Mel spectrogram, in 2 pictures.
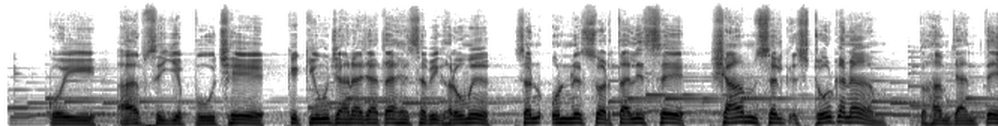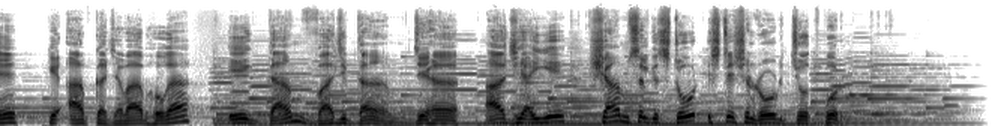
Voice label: TVC hindi

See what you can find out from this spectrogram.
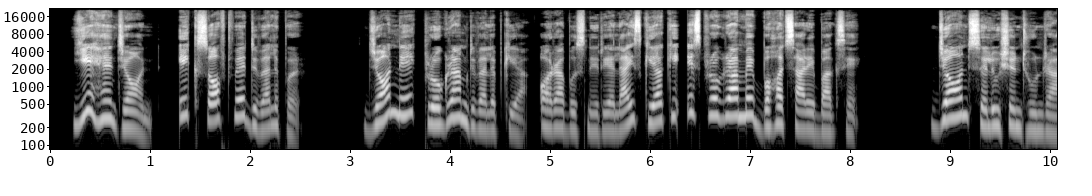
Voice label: Hindi Elearning Corporate

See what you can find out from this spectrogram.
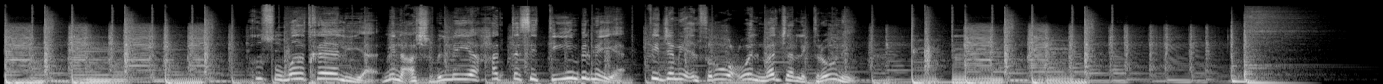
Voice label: Saudi

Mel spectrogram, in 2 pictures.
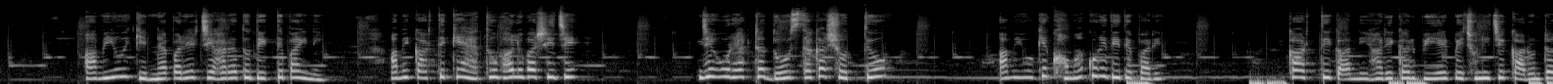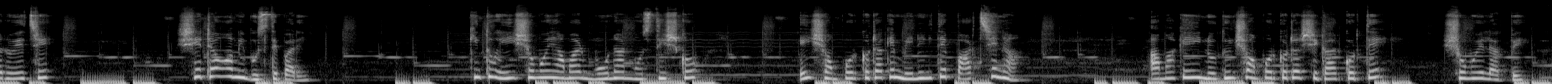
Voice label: Bengali

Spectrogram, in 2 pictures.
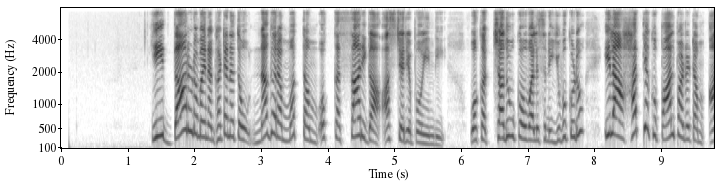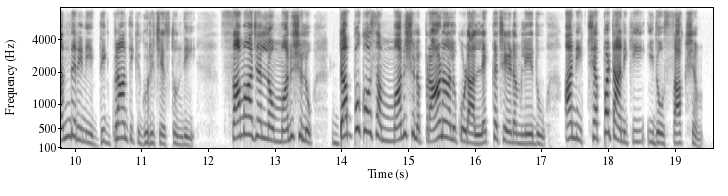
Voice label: Journalist Telugu

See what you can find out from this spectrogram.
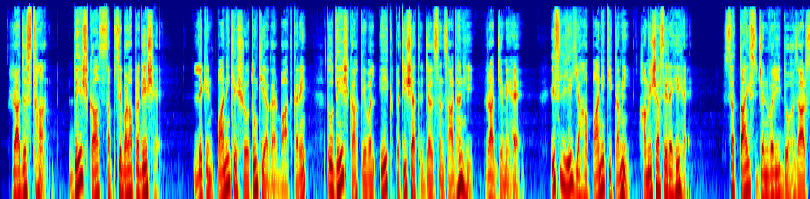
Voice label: Rajasthan Hindi

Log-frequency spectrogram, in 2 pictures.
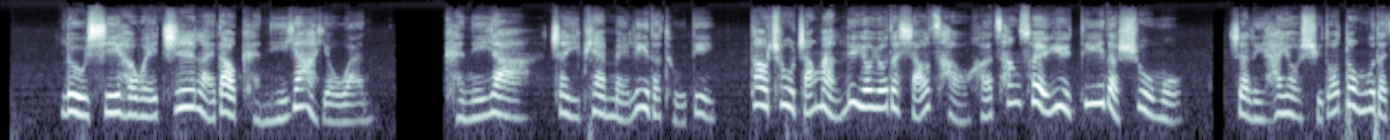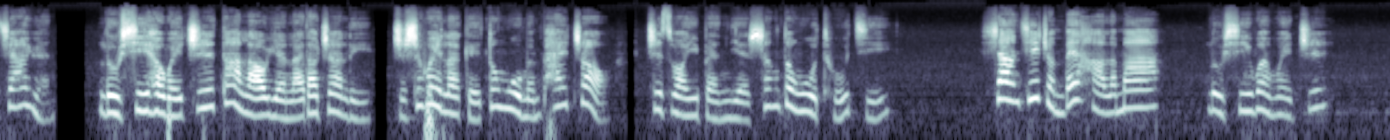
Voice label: story mandarin

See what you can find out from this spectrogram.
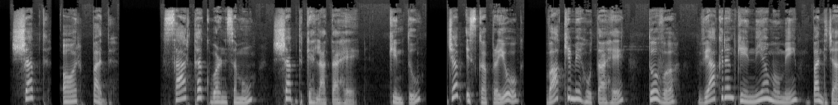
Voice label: elearn hindi

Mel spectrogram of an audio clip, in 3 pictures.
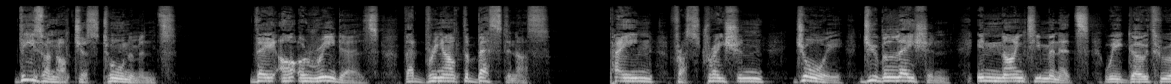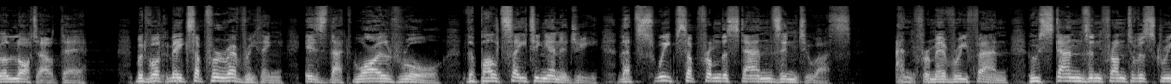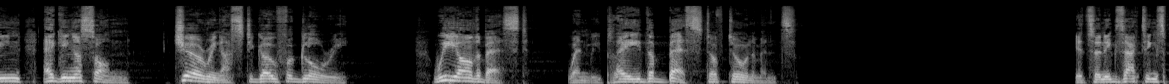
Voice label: AV uk

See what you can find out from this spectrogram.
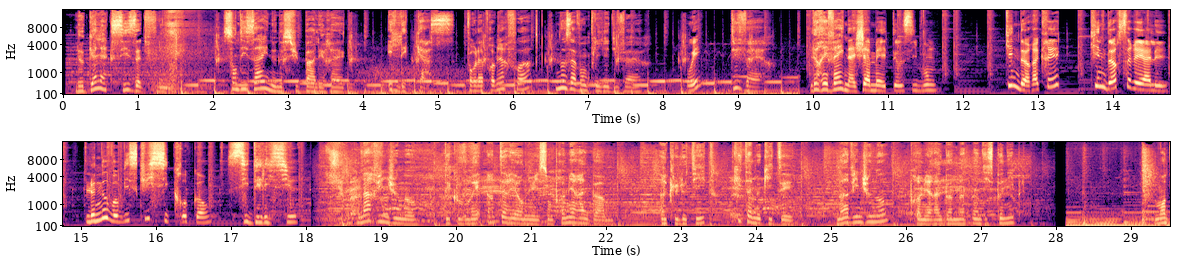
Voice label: female french

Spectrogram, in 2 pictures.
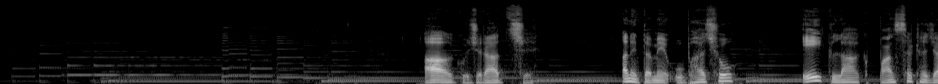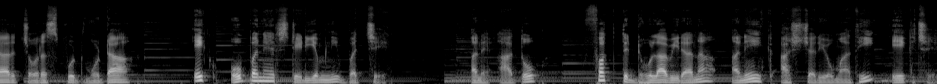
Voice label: GUJRATI; DHOLAVIRA

